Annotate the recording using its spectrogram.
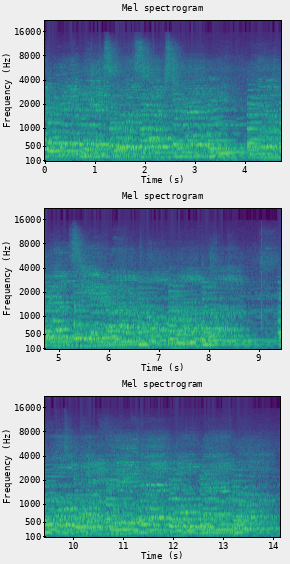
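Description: Choir singing sacred music in long, held phrases. The singing fades and a new phrase begins about nine seconds in, with a brief break about four seconds in.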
